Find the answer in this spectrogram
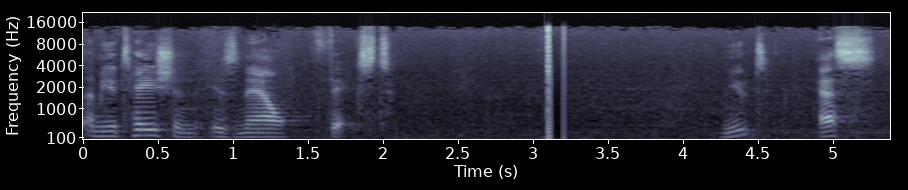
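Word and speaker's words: MutS: the mute l h slh system i'm sorry mute s l h that recognizes and mute by the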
